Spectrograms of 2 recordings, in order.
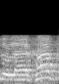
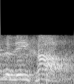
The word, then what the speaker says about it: زلیخا: اگر کوئی زلیخا کہے یا زلیخا, تو تو کون سا نبی کا نام ہے جو غلط ہو گیا بھائی؟ اس میں غلطی کی کوئی بارہ تلفظ دو طرح پر ہے، زلیخا بھی صحیح ہے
